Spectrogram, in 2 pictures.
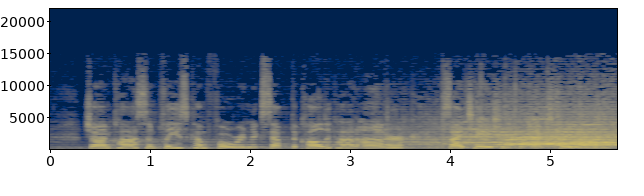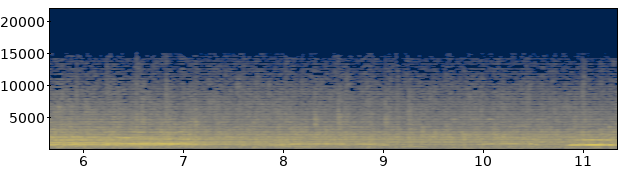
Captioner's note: applause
